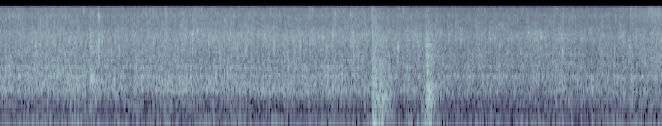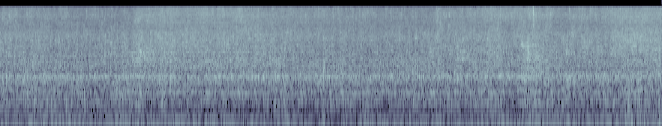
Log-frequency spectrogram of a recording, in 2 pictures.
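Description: Sliced onions and halved tomatoes sizzling in hot oil in an aluminium karahi, a steady frying hiss. Two sharp knocks come about four seconds in, and a wooden spoon stirs near the end.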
